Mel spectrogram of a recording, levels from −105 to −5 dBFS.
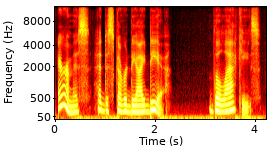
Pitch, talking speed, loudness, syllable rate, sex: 175 Hz, 100 wpm, -17 LUFS, 4.4 syllables/s, female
